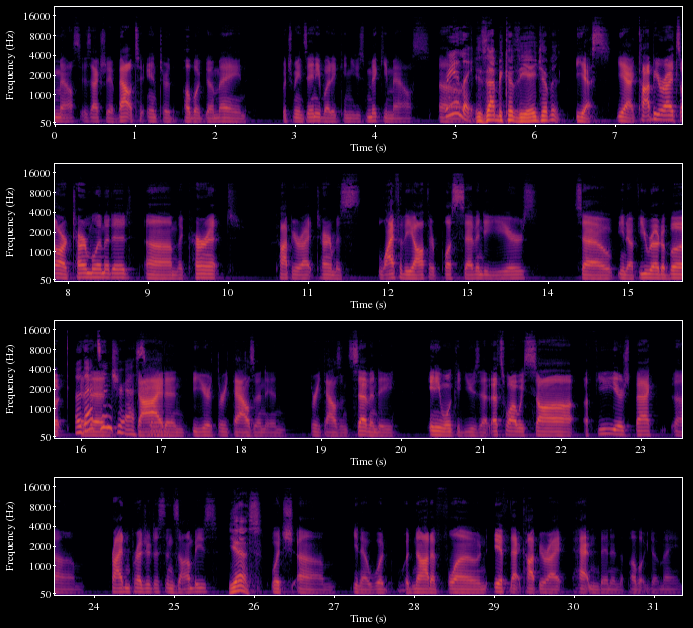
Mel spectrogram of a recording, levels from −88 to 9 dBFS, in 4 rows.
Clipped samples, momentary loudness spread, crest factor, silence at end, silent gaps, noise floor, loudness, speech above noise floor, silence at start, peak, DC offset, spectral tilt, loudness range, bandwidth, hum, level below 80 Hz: under 0.1%; 16 LU; 24 dB; 0.1 s; none; -73 dBFS; -35 LUFS; 38 dB; 0 s; -12 dBFS; under 0.1%; -4.5 dB/octave; 6 LU; 15.5 kHz; none; -74 dBFS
